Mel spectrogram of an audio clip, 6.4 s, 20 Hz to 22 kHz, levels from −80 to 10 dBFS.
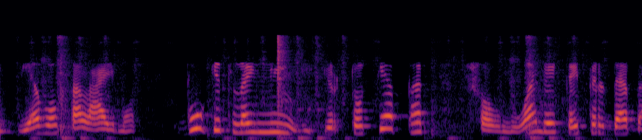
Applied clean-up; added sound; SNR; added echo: none; Engine; 17 dB; none.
